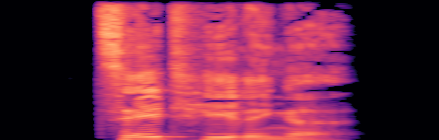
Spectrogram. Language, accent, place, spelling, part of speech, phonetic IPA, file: German, Germany, Berlin, Zeltheringe, noun, [ˈt͡sɛltˌheːʁɪŋə], De-Zeltheringe.ogg
- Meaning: nominative/accusative/genitive plural of Zelthering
